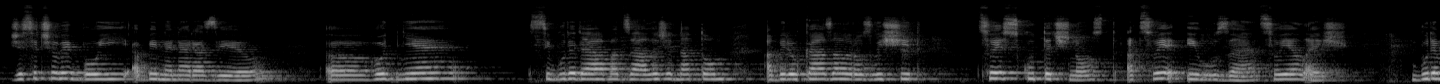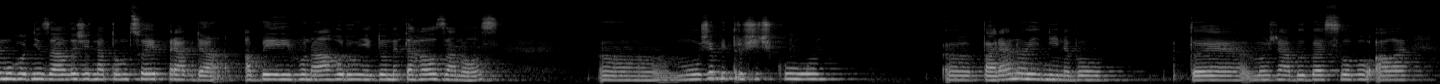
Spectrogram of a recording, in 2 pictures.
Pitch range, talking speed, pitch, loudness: 210-245 Hz, 110 wpm, 235 Hz, -30 LUFS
